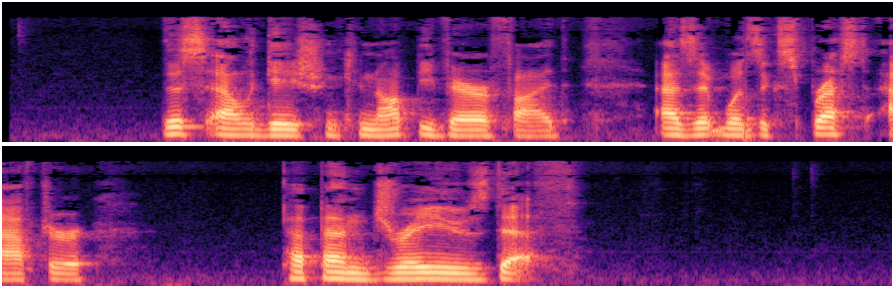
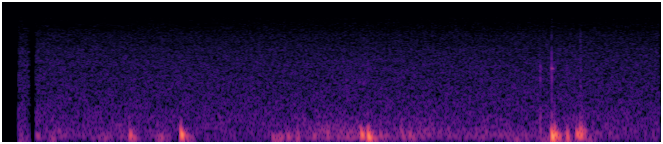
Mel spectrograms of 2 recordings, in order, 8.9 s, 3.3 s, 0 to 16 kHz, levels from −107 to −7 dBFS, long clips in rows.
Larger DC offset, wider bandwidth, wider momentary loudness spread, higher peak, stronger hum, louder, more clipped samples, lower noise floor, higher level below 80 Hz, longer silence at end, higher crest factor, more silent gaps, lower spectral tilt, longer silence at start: neither; first, 11.5 kHz vs 9.6 kHz; second, 8 LU vs 21 LU; first, -2 dBFS vs -26 dBFS; neither; first, -18 LUFS vs -50 LUFS; neither; about the same, -67 dBFS vs -70 dBFS; about the same, -54 dBFS vs -58 dBFS; first, 1.75 s vs 0.4 s; second, 18 dB vs 26 dB; neither; second, -5.5 dB/octave vs -8 dB/octave; first, 0.8 s vs 0.65 s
